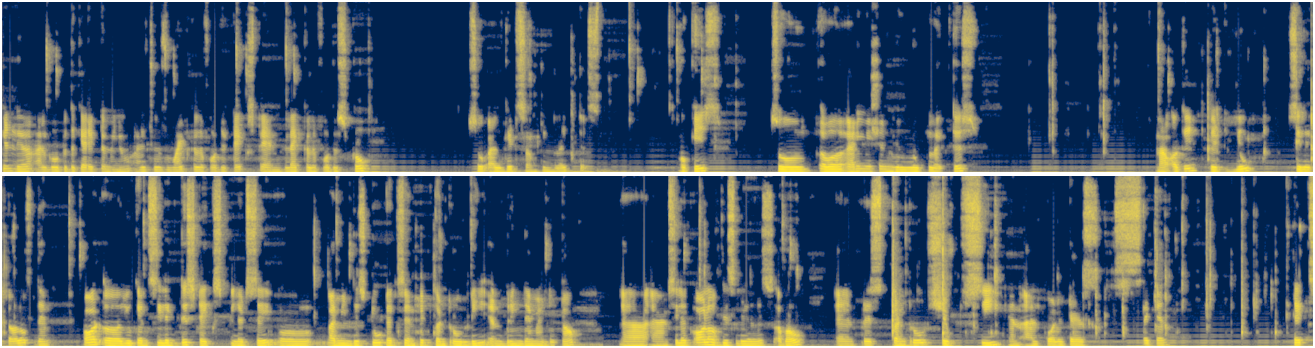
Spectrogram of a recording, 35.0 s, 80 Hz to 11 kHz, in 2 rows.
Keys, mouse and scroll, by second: 4.7 space, 7.5 -, 7.7 -, 8.3 click, 9.2 drag, 9.3 space, 13.6 space, 15.3 click, 16.0 u, 16.6 u, 17.4 ctrl+a, 18.3 click, 21.9 shift+click, 23.0 ctrl+d, 23.7-26.4 drag, 24.9-26.4 drag, 27.8 shift+click, 30.4 ctrl+shift+c, 31.6-34.9 typing.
